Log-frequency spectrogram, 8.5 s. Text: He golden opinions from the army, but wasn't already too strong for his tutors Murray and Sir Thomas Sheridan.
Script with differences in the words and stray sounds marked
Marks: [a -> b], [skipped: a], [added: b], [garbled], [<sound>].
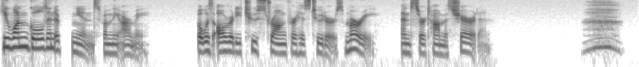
He [added: won] golden opinions [dropout] from the army, but [wasn't -> was] already too strong for his tutors Murray and Sir Thomas Sheridan. [breath]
